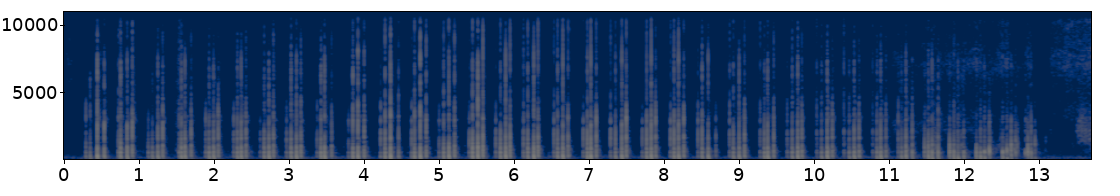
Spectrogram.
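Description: Long nails tap the narrow side of a hollow, printed cardboard Nintendo Switch Legend of Zelda OLED box held upright. The result is quick, dry, clicky taps grouped into short rhythmic bursts with a hollow midrange knock and a bright edge. The tapping stops near the end, leaving a faint soft hiss.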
